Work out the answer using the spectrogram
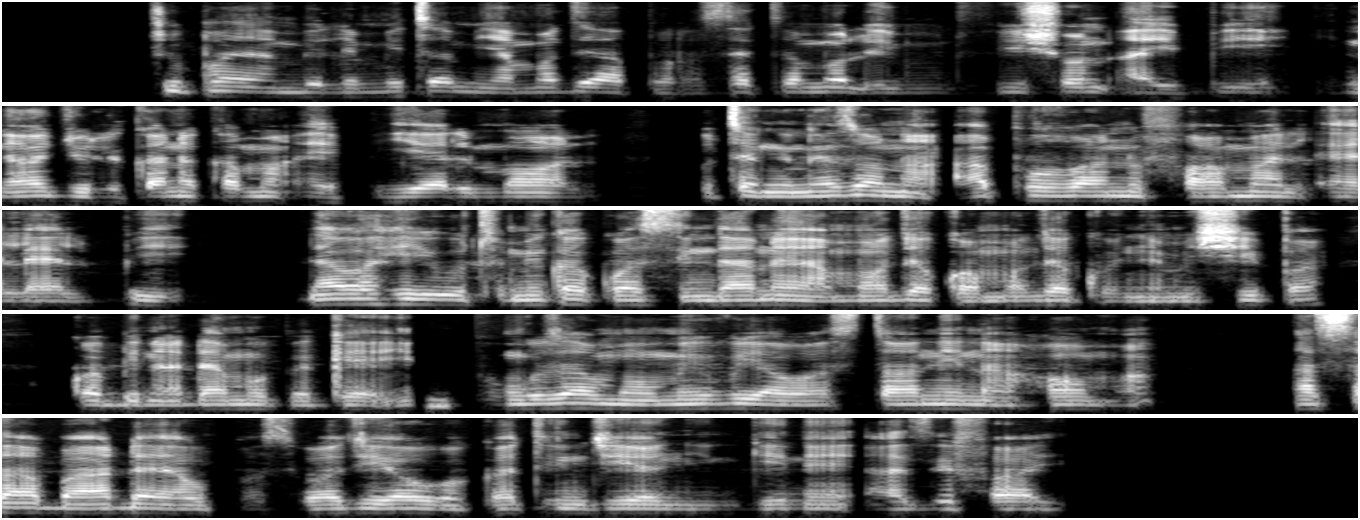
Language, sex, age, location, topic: Swahili, female, 25-35, Nairobi, health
